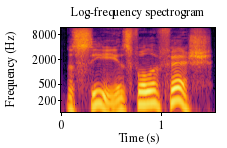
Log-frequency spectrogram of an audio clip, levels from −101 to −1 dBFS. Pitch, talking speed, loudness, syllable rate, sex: 140 Hz, 235 wpm, -14 LUFS, 4.3 syllables/s, male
